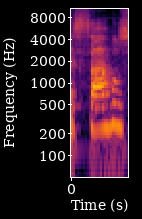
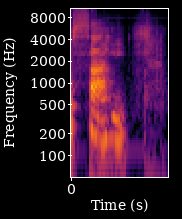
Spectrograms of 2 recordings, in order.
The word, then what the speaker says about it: Sarrus: Eu nunca soube, na verdade, se a pronúncia correta é Sarrus ou Sarri, tá?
